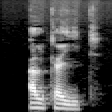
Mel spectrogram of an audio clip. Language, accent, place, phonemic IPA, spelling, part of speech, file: French, France, Lyon, /al.ka.ik/, alcaïque, adjective, LL-Q150 (fra)-alcaïque.wav
- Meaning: Alcaic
